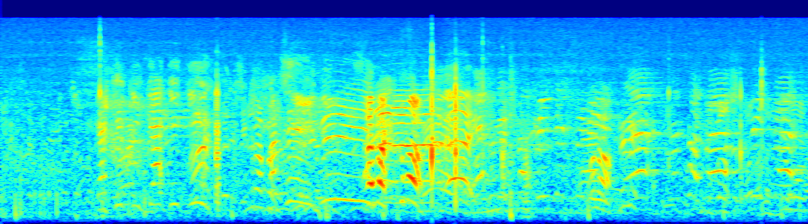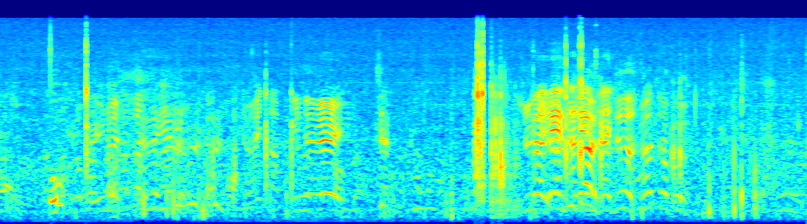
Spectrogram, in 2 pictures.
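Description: Teenage boys shout and call out to each other across an open field.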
